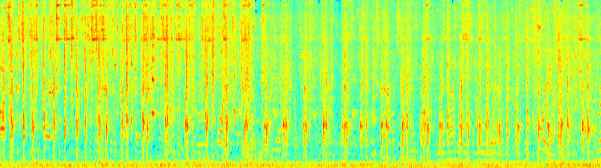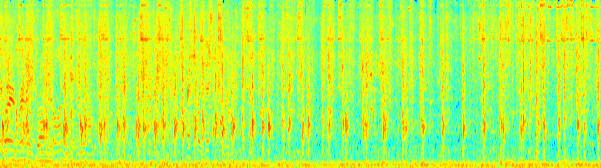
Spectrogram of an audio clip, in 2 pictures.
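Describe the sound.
Horse hooves clip-clop steadily near a stable, over a constant low rumble that runs through the whole stretch.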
